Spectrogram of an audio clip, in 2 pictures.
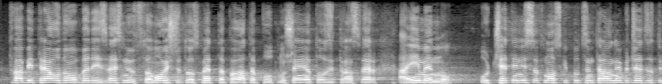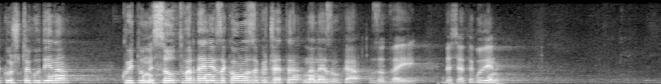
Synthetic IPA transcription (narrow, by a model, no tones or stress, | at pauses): t̪ovabit̪ɾʲabəlˠod̪ɐmubɤd̪ɛizvɛsnoiot̪st̪ɐnɔviʃt̪ɛt̪onɐsmɛt̪nɐpɐlˠat̪əpoːt̪noʃɛnʲiɛnt̪ɔzit̪ɾɐnsfɛɾɐimɛnːo | ot͡ʃɛt̪ɛnisəfnɔskipot̪sɛnt̪ɾalˠnijəbjud͡ʒɛt̪zɐt̪ɛkuʃə̥t̪əɡod̪inə | koit̪onɛsəot̪vəɾd̪ɛnivzɐkɔnəzɐbʲjud͡ʒɛt̪ənɐnɛzokazɐd̪vɛi | d̪ɛsɛt̪əɡod̪inə̰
